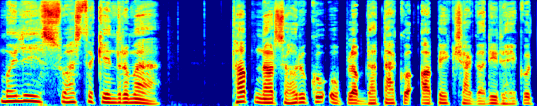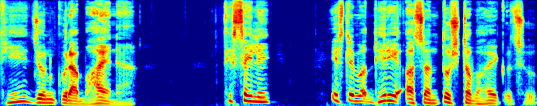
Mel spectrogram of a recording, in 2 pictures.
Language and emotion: Nepali, sad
